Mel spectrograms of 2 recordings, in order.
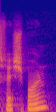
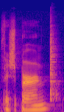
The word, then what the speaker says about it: Fishburne: 1995 othello with lawrence fishborn um fishburn fishborn yep i always used to say it like that and it's kind of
